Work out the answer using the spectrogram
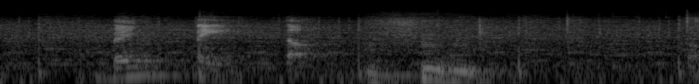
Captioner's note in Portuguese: risada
